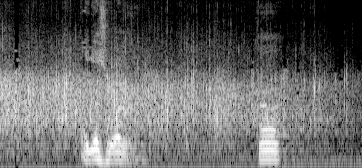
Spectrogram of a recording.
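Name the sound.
audience applause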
